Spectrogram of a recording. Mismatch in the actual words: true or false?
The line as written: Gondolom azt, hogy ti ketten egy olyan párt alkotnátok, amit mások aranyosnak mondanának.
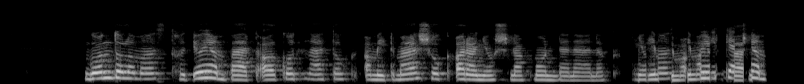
true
